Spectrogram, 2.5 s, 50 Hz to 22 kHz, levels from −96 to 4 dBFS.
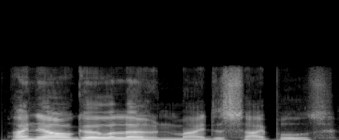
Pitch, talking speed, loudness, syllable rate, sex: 135 Hz, 140 wpm, -17 LUFS, 4.3 syllables/s, male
